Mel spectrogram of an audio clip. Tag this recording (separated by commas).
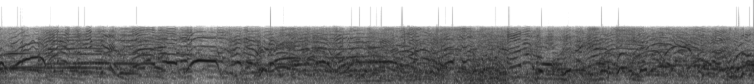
Speech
